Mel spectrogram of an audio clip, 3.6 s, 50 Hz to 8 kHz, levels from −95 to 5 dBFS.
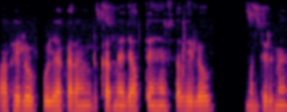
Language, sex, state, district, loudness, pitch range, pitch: Hindi, male, Jharkhand, Jamtara, -31 LUFS, 115-120 Hz, 115 Hz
